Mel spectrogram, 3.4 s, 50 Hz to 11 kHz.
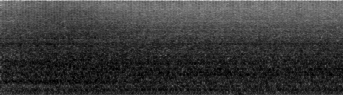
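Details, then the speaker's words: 2006 Ford 500 after fuel filter replacement (dirty filter caused highway stall and fuel rail pressure sensor code; new sensor didn't help): steady, even idle, smooth hum, no stumbles or surging; running normally. "so here's our ford 500 it's a 2006 as you can hear it's running perfectly fine now but because of the dirty fuel filter the car stop was going up the highway stuttered and then just start"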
